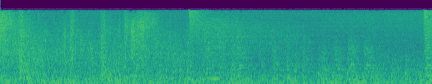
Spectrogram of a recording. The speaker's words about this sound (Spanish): hábilmente navega junto a la costa sobre enormes y afiladas rocas hasta que hace encallar al barco peruano y luego lo hunde a cañonazos.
